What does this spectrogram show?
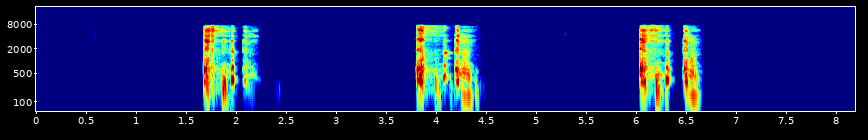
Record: {"three_cough_length": "8.2 s", "three_cough_amplitude": 29564, "three_cough_signal_mean_std_ratio": 0.24, "survey_phase": "alpha (2021-03-01 to 2021-08-12)", "age": "18-44", "gender": "Female", "wearing_mask": "No", "symptom_cough_any": true, "symptom_shortness_of_breath": true, "symptom_fatigue": true, "symptom_headache": true, "symptom_loss_of_taste": true, "smoker_status": "Never smoked", "respiratory_condition_asthma": false, "respiratory_condition_other": false, "recruitment_source": "Test and Trace", "submission_delay": "2 days", "covid_test_result": "Positive", "covid_test_method": "ePCR"}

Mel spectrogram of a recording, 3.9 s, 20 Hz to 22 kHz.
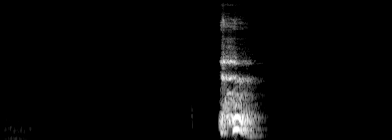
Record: {"cough_length": "3.9 s", "cough_amplitude": 32766, "cough_signal_mean_std_ratio": 0.23, "survey_phase": "beta (2021-08-13 to 2022-03-07)", "age": "45-64", "gender": "Male", "wearing_mask": "No", "symptom_none": true, "smoker_status": "Never smoked", "respiratory_condition_asthma": false, "respiratory_condition_other": false, "recruitment_source": "REACT", "submission_delay": "1 day", "covid_test_result": "Negative", "covid_test_method": "RT-qPCR"}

